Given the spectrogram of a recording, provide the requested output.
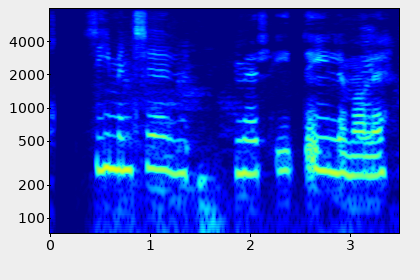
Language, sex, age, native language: Icelandic, female, 18-19, Icelandic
